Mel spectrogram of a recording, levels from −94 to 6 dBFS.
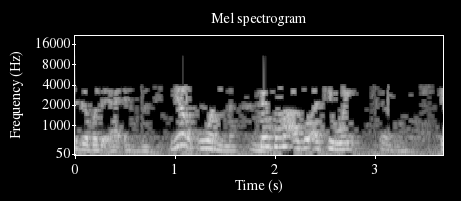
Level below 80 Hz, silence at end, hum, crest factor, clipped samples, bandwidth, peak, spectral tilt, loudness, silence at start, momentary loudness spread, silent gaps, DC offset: -40 dBFS; 0 s; none; 16 dB; under 0.1%; 4.8 kHz; 0 dBFS; -8 dB/octave; -15 LUFS; 0 s; 16 LU; none; under 0.1%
